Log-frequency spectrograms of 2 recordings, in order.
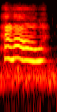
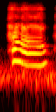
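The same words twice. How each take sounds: First: Higher, eager second hello; friendly greeting, bigger. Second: A rising, welcoming hello; friendly greeting. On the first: Character showing how Melazines say hello, eager and friendly. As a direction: wave and call it out with extra cheer. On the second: Character showing how Melazines say hello, friendly. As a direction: greet them like an old friend, lifting at the end. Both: Shown as a demonstration. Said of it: "greet the other person in a friendly tone".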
